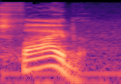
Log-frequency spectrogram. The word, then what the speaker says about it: Fibre: It's Nippy Brit is saying, I'm pretty sure it's pronounced the same as fiber, says Nippy.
